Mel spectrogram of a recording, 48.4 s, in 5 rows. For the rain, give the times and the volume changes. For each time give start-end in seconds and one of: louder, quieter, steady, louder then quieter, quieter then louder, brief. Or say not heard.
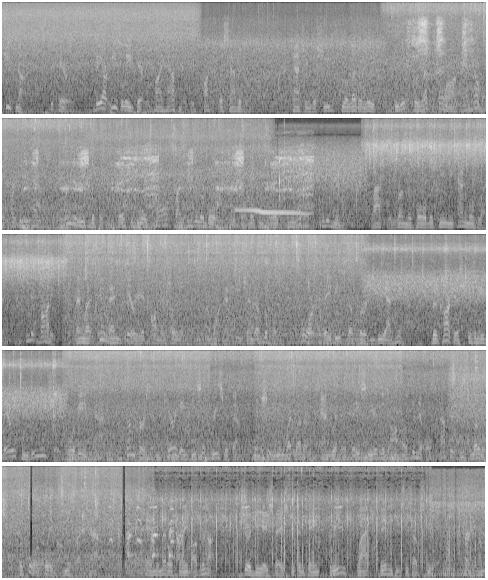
0.0-48.3 steady.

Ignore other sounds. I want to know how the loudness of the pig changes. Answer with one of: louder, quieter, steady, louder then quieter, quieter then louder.
steady.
